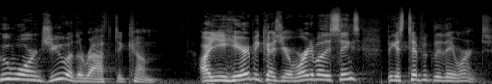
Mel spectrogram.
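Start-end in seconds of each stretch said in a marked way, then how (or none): 0.0-3.6 lightly sarcastic, jabbing tone. Retelling John's question to the religious leaders: sarcastic, imitating John. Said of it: "John kind of sarcastically says".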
